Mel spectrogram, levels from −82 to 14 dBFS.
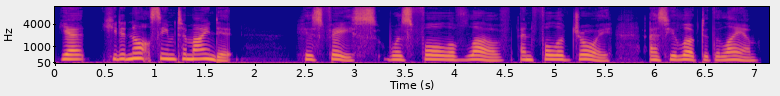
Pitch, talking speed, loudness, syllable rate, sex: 230 Hz, 200 wpm, -18 LUFS, 4.3 syllables/s, female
